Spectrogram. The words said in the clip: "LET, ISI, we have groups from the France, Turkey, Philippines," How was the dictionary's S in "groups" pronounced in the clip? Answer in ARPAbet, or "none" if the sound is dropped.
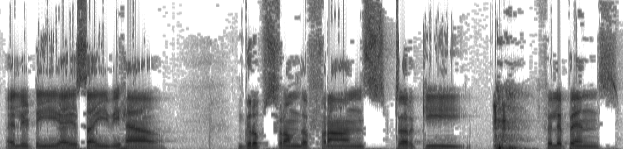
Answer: S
